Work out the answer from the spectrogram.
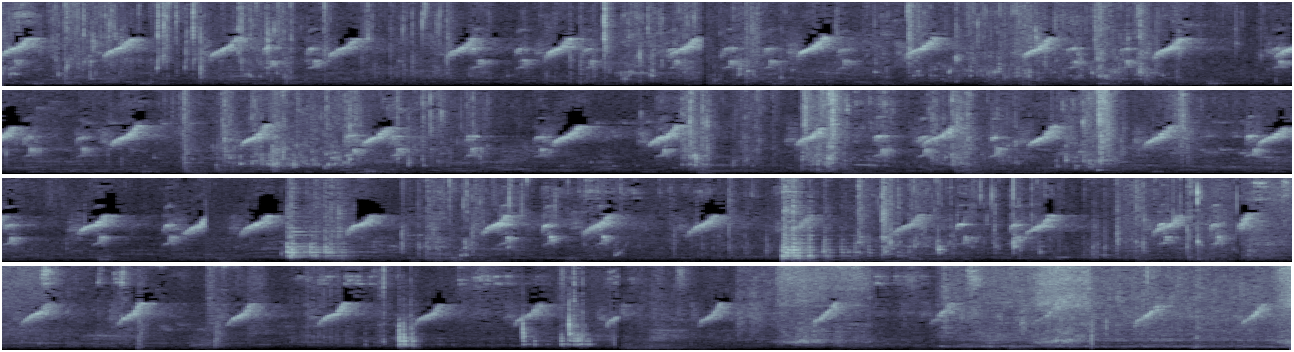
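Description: A small bird chirping over and over, about two short high chirps a second. Under it, vegetables are swished and rinsed by hand in a steel bowl of water, with a few louder splashes and knocks.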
